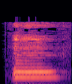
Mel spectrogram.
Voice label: turkish alphabet uu

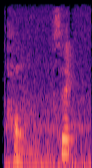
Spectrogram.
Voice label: "red", Cantonese

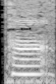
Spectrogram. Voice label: "she", Cantonese

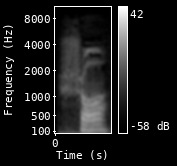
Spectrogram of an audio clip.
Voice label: "sx", Esperanto alphabet

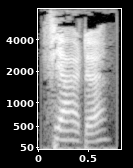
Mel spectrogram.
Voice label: swedish fourth

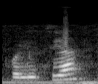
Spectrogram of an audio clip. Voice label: "police" Macedonian

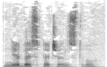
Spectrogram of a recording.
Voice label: slovak danger

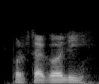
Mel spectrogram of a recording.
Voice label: "Portugal", dari

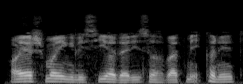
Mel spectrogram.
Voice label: Do you speak Dari, Dari

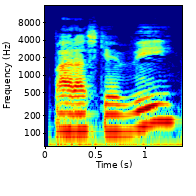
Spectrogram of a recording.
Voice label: greek Friday

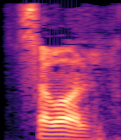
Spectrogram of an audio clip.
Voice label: question, dari

